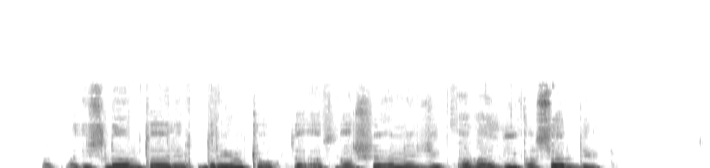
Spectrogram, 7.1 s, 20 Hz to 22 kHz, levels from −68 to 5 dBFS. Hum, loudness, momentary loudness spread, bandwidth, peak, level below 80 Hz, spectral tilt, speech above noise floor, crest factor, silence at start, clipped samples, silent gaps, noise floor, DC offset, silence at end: none; -21 LUFS; 10 LU; 11.5 kHz; -4 dBFS; -64 dBFS; -7 dB/octave; 65 dB; 18 dB; 0.45 s; under 0.1%; none; -85 dBFS; under 0.1%; 1.1 s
